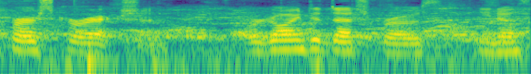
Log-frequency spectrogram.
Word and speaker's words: Dutch Bros: on the channel we're going to dutch not dutch brothers i got corrected by jason from a lot yesterday that's not his first correction we're going to dutch bros he knows how to say it we have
